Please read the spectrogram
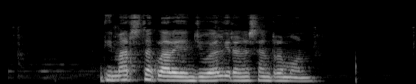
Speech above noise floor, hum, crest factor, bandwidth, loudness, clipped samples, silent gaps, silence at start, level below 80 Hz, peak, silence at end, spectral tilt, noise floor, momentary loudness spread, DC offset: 50 dB; none; 18 dB; 11.5 kHz; -24 LUFS; under 0.1%; none; 1 s; -76 dBFS; -8 dBFS; 1 s; -5.5 dB/octave; -73 dBFS; 11 LU; under 0.1%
